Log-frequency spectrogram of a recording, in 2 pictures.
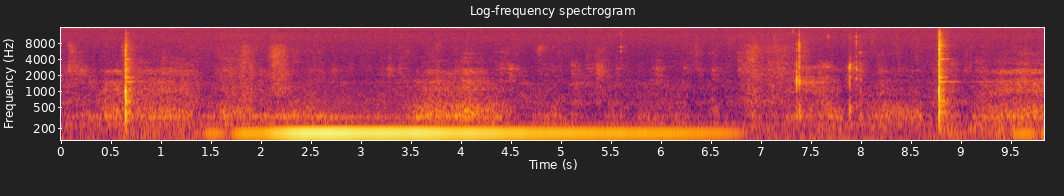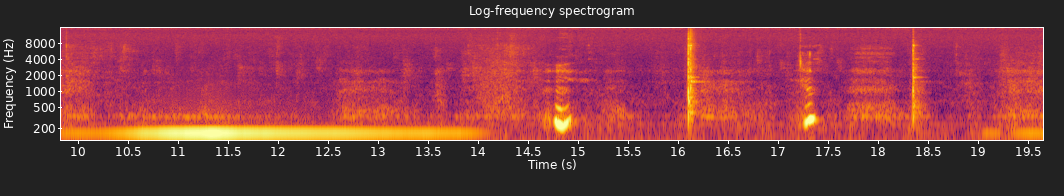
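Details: Simulated ASMR roleplay cranial nerve exam (CN8 hearing test): lowest 128 Hz tuning fork struck and held for the listener, noted as the fork people most often fail to hear; 128 Hz tuning fork tone.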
